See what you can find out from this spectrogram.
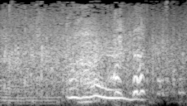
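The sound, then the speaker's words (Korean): Audience applause on a talk show: a short burst of steady clapping heard under a speaking voice. “우리 다 같이 한번 박수 한번 쳐드리고요.”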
